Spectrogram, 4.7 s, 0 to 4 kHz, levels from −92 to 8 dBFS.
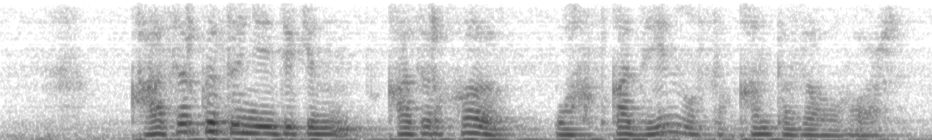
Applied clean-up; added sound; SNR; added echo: none; none; none; reverberation time 0.2 s.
